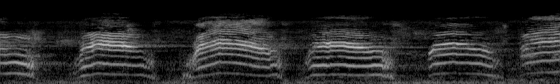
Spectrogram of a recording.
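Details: Domestic cat uttering five loud, arching meows in quick succession, each rising and dropping in pitch, bright and harmonic, with short quiet gaps between them.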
